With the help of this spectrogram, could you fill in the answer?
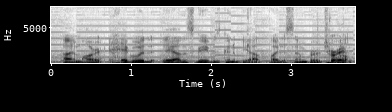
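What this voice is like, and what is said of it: Impression of Hart Hagwood. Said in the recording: “my impersonation of him ... Hart Hagwood”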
